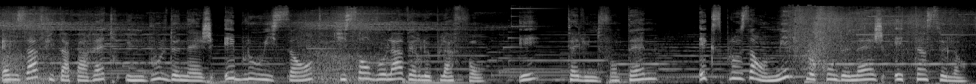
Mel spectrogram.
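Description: A woman narrating a children's storybook at a calm, measured pace. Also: medium pitch, music in the background. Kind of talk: storybook read-aloud.

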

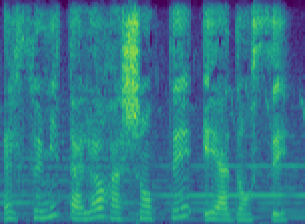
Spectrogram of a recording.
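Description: A woman narrates a storybook in a smooth, even manner. Her voice sits a little high. Soft music plays faintly underneath. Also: fairly quick.

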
